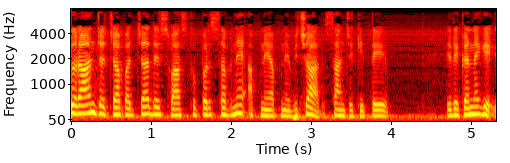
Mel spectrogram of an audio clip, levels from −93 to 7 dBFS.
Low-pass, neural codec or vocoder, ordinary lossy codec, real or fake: 7.2 kHz; none; AAC, 48 kbps; real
